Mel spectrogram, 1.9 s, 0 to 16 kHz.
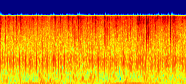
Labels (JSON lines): {"label": "biophony, rattle", "recorder": "SoundTrap 500"}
